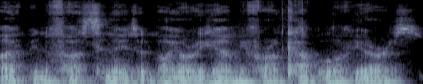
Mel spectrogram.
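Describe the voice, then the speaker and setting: At a moderate pace, this voice comes through soft-spoken. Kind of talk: ASMR show-and-tell talk.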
